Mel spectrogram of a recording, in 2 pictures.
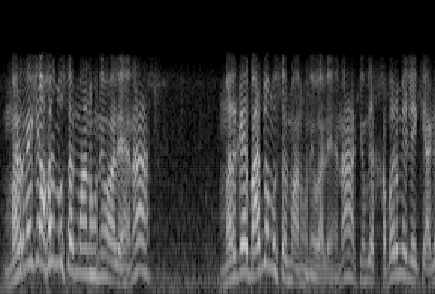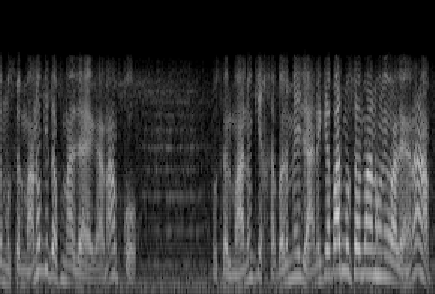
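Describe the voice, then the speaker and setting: A man's voice: high-pitched, big pitch swings. A man preaching to his viewers in a fervent, scolding religious monologue full of rhetorical questions. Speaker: self-styled religious preacher. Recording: tinny phone-like audio with faint noise.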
